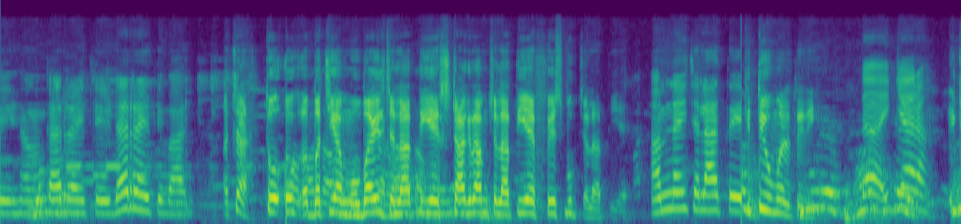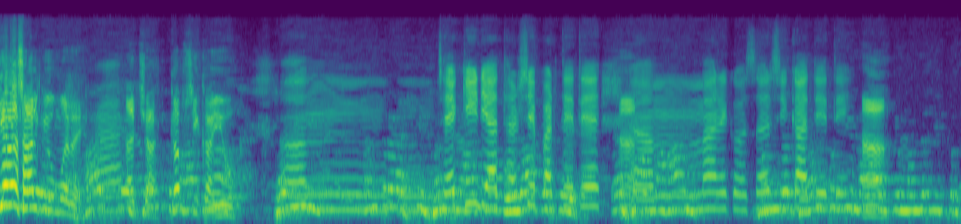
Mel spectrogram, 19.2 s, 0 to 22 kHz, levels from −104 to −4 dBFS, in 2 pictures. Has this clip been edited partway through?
yes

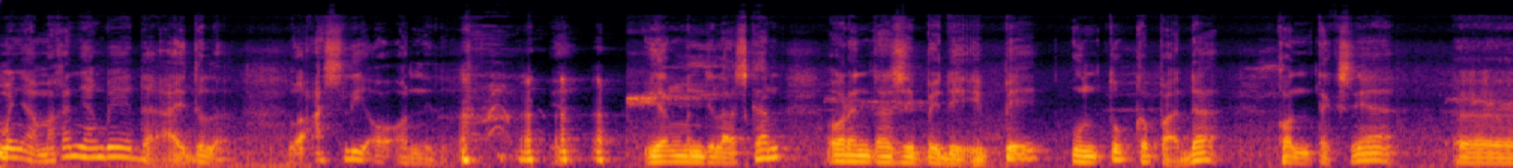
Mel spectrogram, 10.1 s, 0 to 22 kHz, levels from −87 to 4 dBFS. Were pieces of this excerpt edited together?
yes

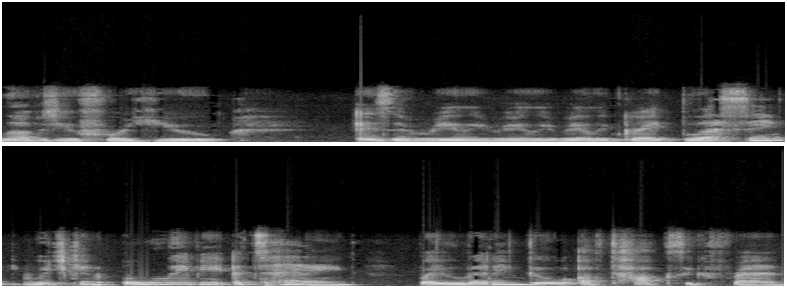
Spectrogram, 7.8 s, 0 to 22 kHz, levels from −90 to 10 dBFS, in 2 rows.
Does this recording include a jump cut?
no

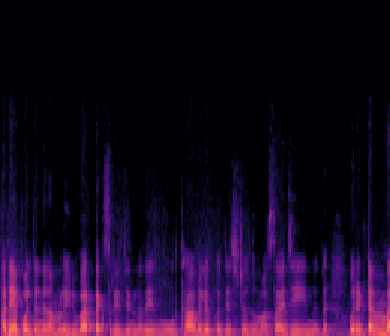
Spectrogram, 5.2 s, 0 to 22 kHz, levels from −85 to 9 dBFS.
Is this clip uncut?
yes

